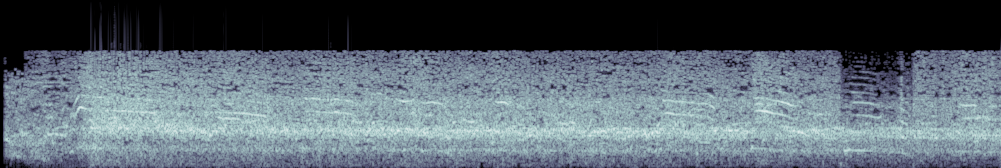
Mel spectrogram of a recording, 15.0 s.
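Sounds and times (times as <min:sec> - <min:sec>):
football crowd chanting: 0:00.1 - 0:15.0.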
